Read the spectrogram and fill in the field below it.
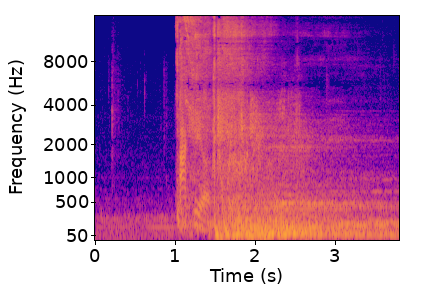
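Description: A magical spell bursts out with a loud rushing whoosh.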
